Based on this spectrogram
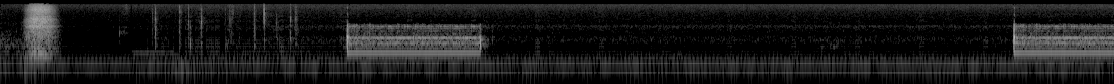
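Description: Telephone dialing: a few quick faint button clicks are followed by two long, steady ringback tones separated by a pause. A short sniff-like noise comes at the start, and no one speaks.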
